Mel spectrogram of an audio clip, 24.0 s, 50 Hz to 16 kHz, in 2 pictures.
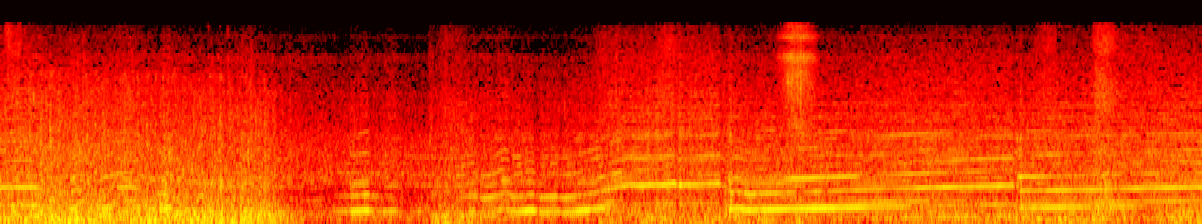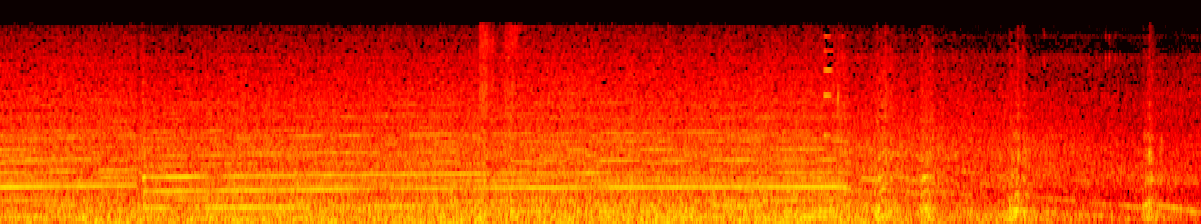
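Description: Ferrari 458 Italia GT3 race car in Gran Turismo 7 lapping Red Bull Ring, its engine droning loudly and continuously with rising and falling revs through gear changes, steady up close.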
